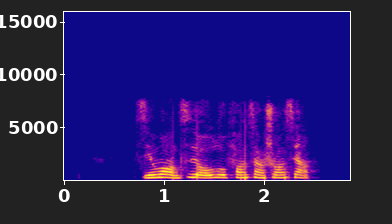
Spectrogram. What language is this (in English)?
Chinese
